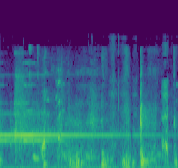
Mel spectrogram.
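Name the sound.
doorbell ding-dong chime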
